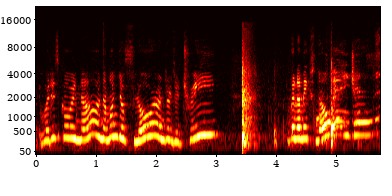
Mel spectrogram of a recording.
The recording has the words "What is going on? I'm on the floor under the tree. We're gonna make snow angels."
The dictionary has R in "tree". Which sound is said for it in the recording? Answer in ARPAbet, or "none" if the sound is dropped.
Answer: R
